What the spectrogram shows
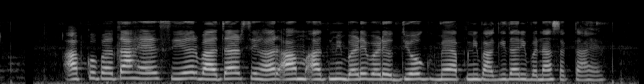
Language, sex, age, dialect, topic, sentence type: Hindi, female, 18-24, Marwari Dhudhari, banking, statement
